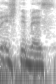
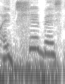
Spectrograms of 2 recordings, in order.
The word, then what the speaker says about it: Etchebest: Non, Philippe Estébest. non, Etchebest. Etchebest.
